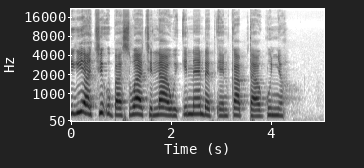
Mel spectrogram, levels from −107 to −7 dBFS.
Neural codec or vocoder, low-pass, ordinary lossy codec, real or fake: vocoder, 44.1 kHz, 128 mel bands every 512 samples, BigVGAN v2; none; none; fake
